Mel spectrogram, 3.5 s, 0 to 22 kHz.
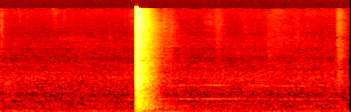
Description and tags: balloon pop 01
balloon, bang, explode, pin, pop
